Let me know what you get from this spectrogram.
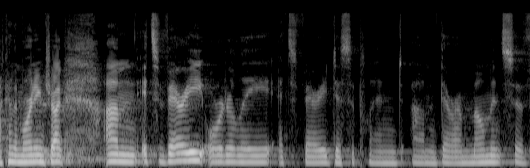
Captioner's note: laughter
